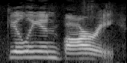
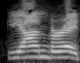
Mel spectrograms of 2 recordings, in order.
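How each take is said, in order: First: The name is pronounced the English way. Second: The name is pronounced the French way. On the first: The speaker calls it wrong. "Don't say Guillain-Barré. All right? You won't sound good" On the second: The speaker calls it right.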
